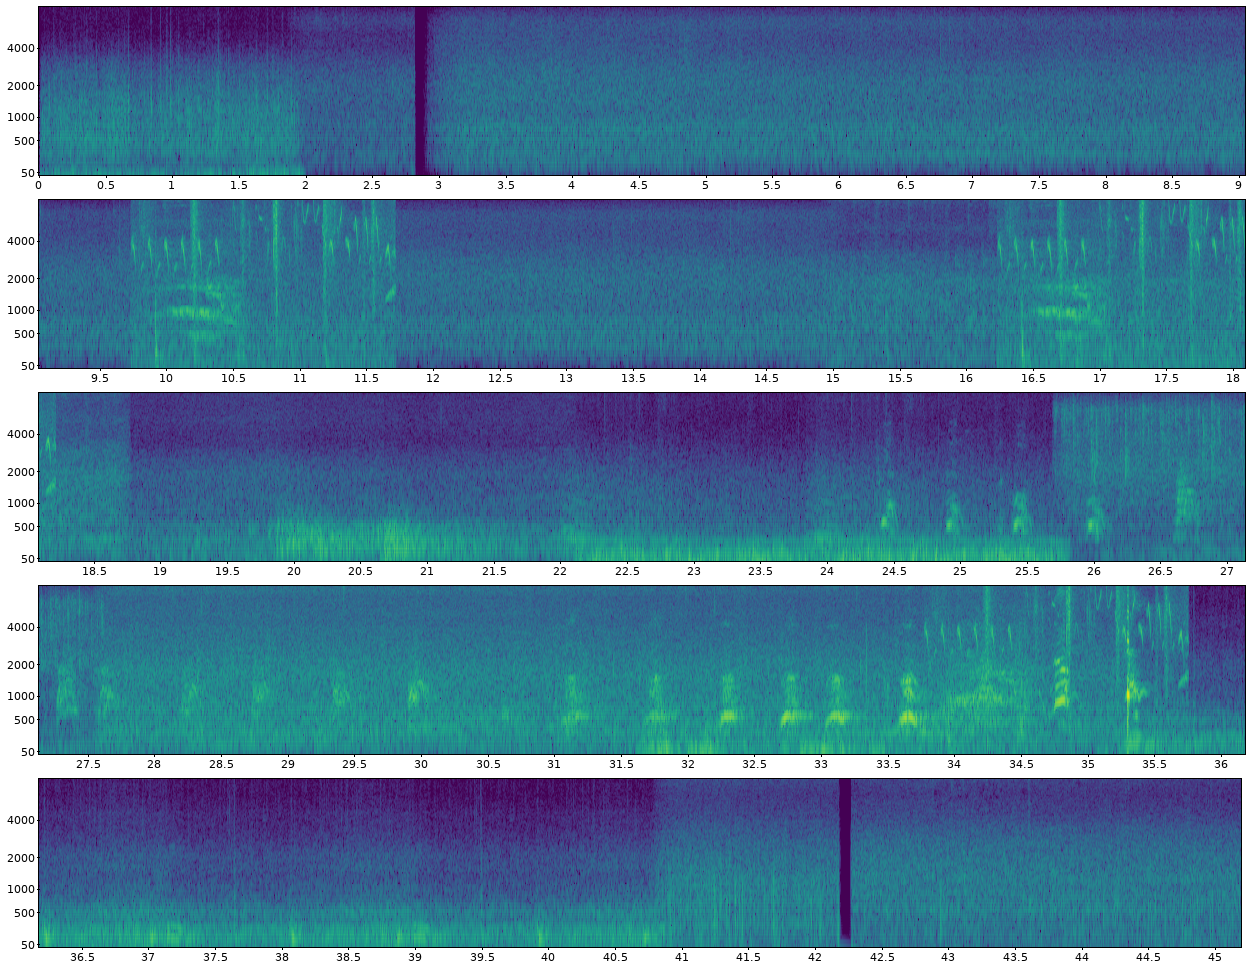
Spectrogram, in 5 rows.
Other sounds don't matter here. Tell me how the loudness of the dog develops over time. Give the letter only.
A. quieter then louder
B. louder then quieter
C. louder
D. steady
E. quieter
C.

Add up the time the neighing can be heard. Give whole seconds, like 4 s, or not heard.
6 s.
